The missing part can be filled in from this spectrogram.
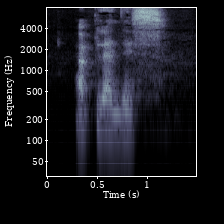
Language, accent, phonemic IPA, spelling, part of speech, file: French, Canada, /a.pla.nis/, aplanissent, verb, LL-Q150 (fra)-aplanissent.wav
- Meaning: inflection of aplanir: 1. third-person plural present indicative/subjunctive 2. third-person plural imperfect subjunctive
